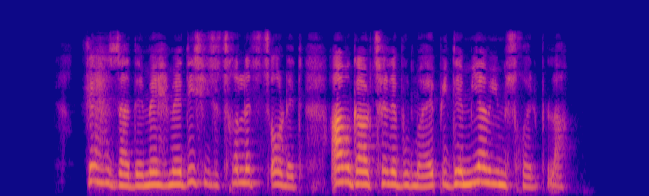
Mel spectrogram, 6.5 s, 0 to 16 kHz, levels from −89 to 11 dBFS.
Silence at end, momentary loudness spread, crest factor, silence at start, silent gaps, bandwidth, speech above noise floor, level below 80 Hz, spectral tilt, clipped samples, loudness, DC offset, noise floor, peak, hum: 0.85 s; 14 LU; 20 dB; 0.85 s; none; 9 kHz; over 67 dB; -70 dBFS; -4.5 dB/octave; under 0.1%; -23 LUFS; under 0.1%; under -90 dBFS; -4 dBFS; none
